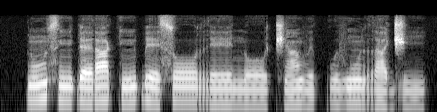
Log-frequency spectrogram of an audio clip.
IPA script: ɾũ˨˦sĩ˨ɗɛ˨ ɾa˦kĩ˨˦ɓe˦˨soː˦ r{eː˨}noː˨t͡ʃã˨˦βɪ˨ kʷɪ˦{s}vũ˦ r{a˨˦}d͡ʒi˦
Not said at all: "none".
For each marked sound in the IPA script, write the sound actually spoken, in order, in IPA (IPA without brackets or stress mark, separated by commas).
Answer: eː˨, none, a˦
